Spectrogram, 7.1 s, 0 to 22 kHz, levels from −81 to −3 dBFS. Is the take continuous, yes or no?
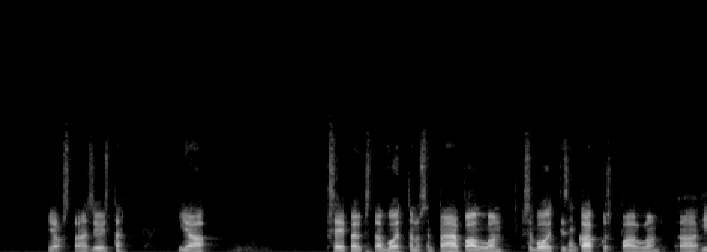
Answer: yes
